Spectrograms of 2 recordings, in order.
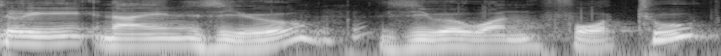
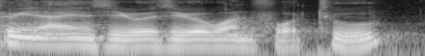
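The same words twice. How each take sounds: First: The number is said more slowly. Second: The number is said at normal speed.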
